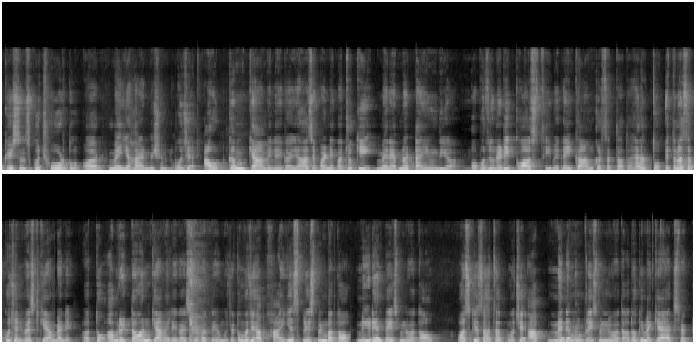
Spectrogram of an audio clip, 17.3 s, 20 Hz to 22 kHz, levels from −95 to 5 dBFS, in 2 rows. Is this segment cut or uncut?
cut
